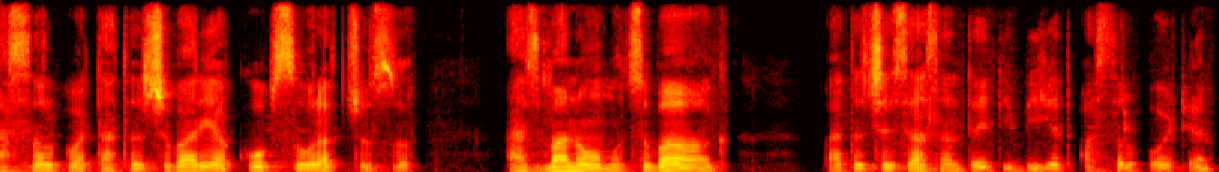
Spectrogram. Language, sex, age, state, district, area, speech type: Kashmiri, female, 45-60, Jammu and Kashmir, Ganderbal, rural, spontaneous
